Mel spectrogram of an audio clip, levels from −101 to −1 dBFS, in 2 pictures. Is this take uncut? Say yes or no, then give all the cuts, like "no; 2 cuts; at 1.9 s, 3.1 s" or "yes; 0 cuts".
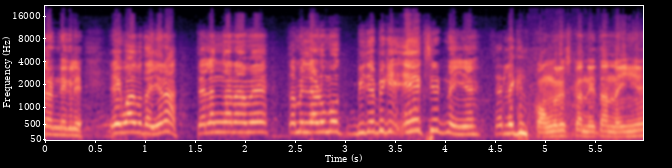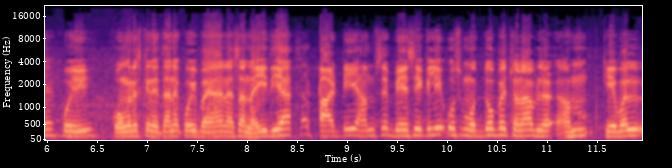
no; 2 cuts; at 4.8 s, 8.7 s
